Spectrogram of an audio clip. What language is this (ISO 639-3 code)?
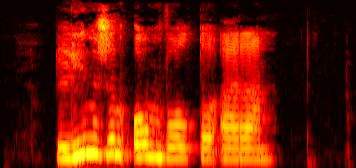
chm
